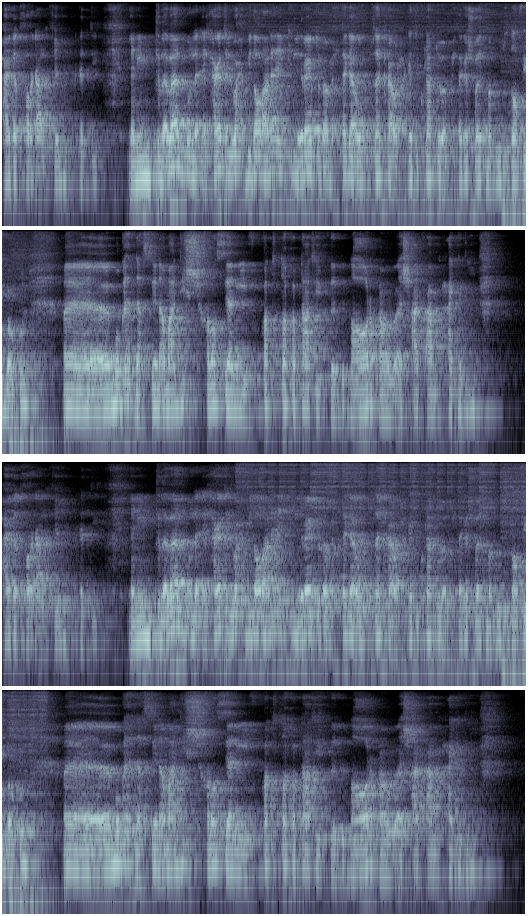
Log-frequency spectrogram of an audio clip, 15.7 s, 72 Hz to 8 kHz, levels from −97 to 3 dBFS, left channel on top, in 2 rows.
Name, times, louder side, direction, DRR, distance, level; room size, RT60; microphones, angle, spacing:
voice 1, 0.0-15.2, left 2 dB, 85° left, 3 dB, 1.2 m, -28 dB
sound 1, 3.5-8.5, right 3 dB, 85° right, 2.0 m, -45 dB
16.5 x 16.0 x 3.9 m, 1.3 s
head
